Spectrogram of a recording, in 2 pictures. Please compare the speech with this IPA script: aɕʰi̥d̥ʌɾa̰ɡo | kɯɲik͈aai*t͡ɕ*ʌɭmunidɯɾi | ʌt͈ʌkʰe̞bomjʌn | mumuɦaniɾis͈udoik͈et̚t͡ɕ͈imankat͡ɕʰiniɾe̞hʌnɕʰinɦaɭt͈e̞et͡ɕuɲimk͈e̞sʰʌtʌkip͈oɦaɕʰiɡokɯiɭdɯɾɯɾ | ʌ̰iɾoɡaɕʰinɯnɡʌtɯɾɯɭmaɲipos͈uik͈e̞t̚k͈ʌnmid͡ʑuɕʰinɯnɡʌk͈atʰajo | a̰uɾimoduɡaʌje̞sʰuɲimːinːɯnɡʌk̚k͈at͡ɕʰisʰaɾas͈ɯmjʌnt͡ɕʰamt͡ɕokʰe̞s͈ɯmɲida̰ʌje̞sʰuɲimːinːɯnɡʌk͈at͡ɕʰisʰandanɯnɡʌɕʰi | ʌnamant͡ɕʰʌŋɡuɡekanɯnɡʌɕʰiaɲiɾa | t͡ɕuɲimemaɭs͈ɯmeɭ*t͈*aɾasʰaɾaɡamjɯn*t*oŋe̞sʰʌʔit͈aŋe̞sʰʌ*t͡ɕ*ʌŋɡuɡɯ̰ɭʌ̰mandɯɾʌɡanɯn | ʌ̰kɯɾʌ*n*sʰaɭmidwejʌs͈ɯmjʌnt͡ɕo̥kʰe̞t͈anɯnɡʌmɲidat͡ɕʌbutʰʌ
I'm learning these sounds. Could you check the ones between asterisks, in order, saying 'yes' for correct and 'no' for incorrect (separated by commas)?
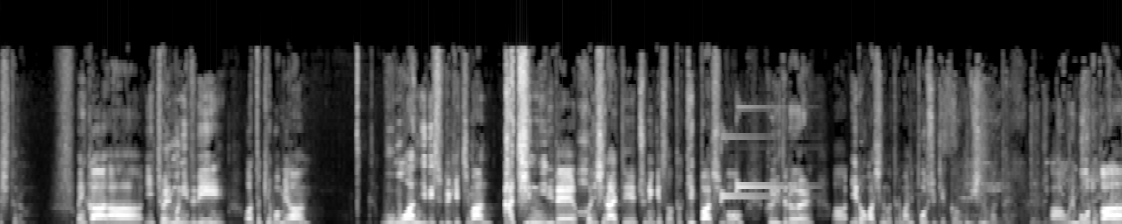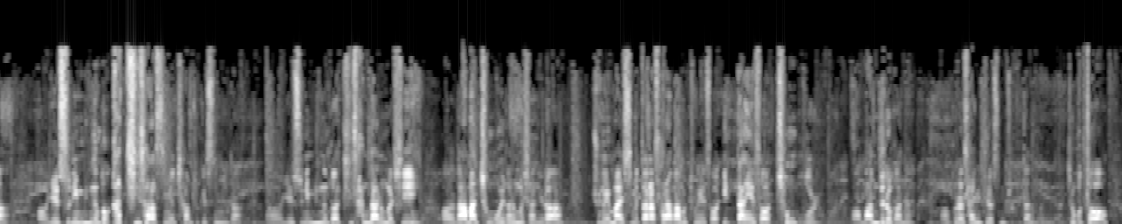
yes, yes, no, no, yes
